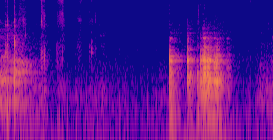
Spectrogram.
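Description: Small glass bowl being handled: a glass bottle and a wooden spoon clinking and tapping against it as olive oil is poured and stirring begins. There is a quick cluster of clinks in the first second, then another short burst of clatter and scraping about two and a half seconds in.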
